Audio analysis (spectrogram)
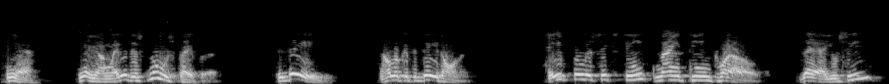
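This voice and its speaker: A genteel, hesitant old office boss, pitch rising and falling widely; tinny vintage radio play sound. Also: male voice, wildly swooping pitch, unhurried, long pauses, breathy edge, dry recording, heavily acted. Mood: formal, fussy. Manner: hesitant, old-fashioned formal speech full of "uh". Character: courteous fussy old company boss stuck in the past. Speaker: office manager interviewing a typist. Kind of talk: 1940s radio acting.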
